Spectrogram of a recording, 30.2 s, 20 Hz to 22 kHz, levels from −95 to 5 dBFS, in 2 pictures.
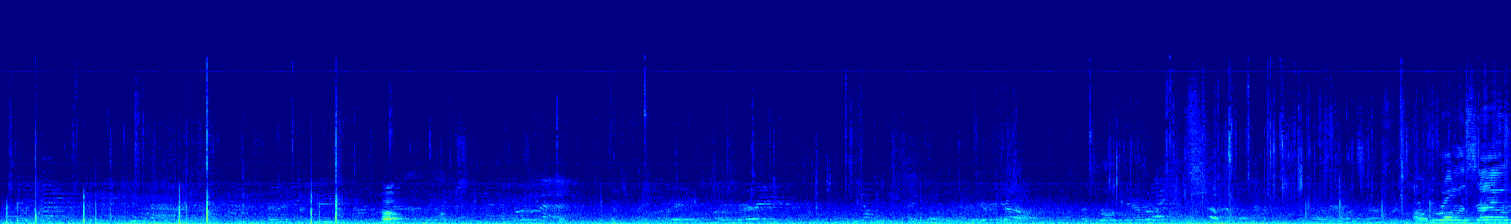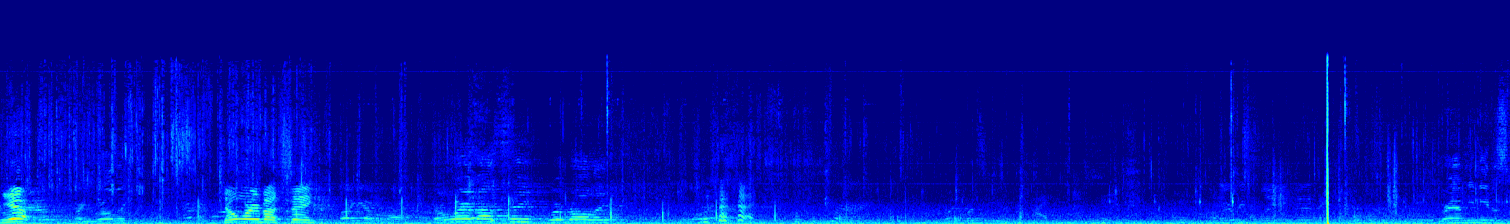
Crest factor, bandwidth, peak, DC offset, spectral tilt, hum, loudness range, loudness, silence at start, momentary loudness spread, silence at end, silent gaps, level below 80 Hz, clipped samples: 40 dB; 16 kHz; -10 dBFS; under 0.1%; -5 dB/octave; none; 13 LU; -51 LUFS; 0 s; 13 LU; 0 s; none; -62 dBFS; under 0.1%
